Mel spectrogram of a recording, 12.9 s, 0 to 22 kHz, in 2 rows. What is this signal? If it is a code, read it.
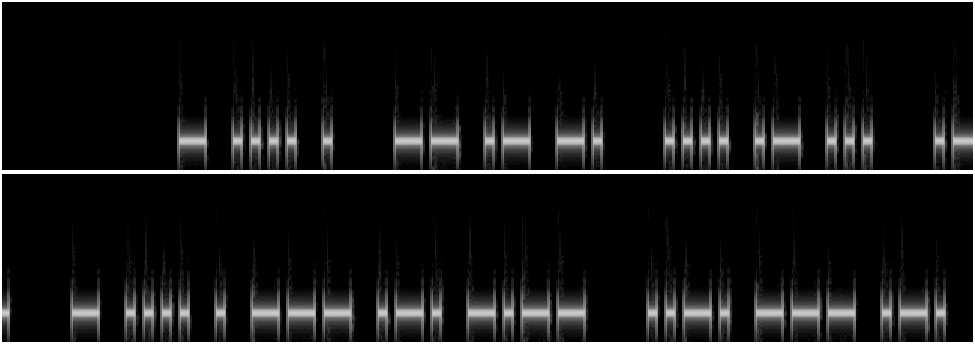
Morse code, heard as a keyed tone, about 20 wpm, 700 Hz. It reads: THE MAN HAS A THEORY FOR
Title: Sentences from Top 1000 Words - Review Part 3 - 20wpm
